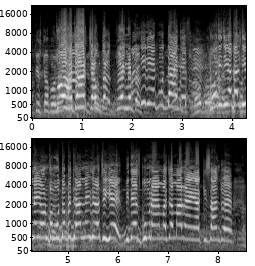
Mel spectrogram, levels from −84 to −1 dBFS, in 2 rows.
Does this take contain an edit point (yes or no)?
yes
